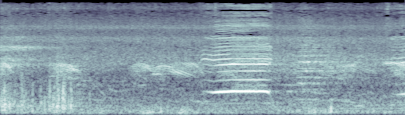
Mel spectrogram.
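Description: A single loud, steady horn toot about two seconds in, lasting under a second, over a background of distant voices.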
